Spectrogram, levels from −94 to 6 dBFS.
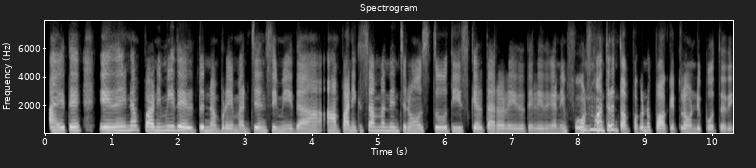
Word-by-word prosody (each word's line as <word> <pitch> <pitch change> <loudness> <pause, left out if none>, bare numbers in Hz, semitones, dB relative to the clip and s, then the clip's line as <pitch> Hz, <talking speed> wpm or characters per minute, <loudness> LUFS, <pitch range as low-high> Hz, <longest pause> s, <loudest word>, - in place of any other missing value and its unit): అయితే 235 +2 +3 0.5
ఏదైనా 260 +3 +3 0.2
పని 245 -1 +5
మీద 275 0 +1
వెళ్తున్నప్పుడు 225 -2 +1
ఎమర్జెన్సీ 225 +4 -1
మీద 200 -1 -5 0.5
ఆ - - +3 0.2
పనికి 220 +3 0
సంబంధించిన 250 -2 -1
వస్తువు 240 +3 -1
తీసుకెళ్తారో 225 -2 -2
లేదో 195 0 -4
తెలీదు 195 +1 -6
కానీ! 195 +2 -6
ఫోన్ 245 +6 +1
మాత్రం 295 +2 +4
తప్పకుండా 230 +3 -2
పాకెట్‌లో 205 +1 0
ఉండిపోతది. 185 -2 -5
225 Hz, 115 wpm, -21 LUFS, 205-245 Hz, 0.5 s, పని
